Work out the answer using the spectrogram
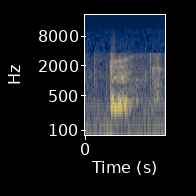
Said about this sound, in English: Yes, please. You've given your cough, you've given your so please introduce it for us.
